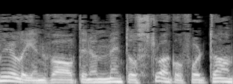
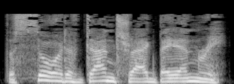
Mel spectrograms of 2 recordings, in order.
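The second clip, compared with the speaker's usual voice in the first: firm, higher-pitched correction; correcting; 7 semitones higher, 4 dB louder than usual. A narrator's reading. Matron mother puts Tosin right, correcting. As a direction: set him straight emphatically. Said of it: "the matron mother corrected".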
